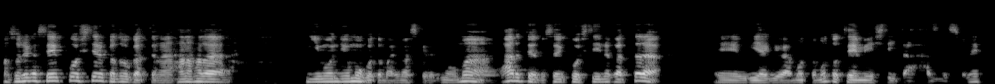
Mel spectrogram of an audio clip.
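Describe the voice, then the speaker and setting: A middle-aged man speaks in a relaxed, polite advice monologue, explaining his points at length with many fillers. His voice is a little husky and sits in an ordinary middle range. The recording sounds dull and lo-fi. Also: mid-range voice, quick pace. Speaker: podcast host on email marketing. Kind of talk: casual spoken advice monologue.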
